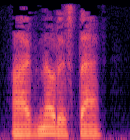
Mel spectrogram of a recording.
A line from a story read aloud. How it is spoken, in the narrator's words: he said dryly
